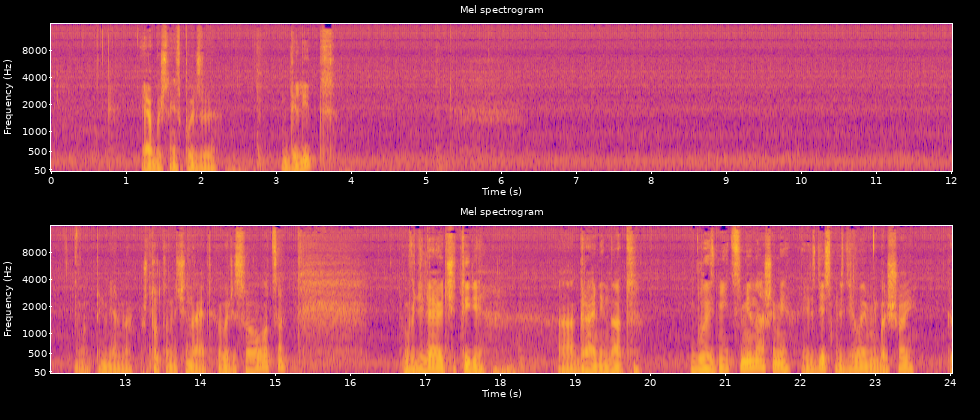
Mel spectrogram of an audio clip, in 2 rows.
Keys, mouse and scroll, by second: 10.5-12.4 scroll up 2, 12.4 click, 13.9 click, 15.9 click, 18.3 shift+click, 19.0 shift+click, 19.9 shift+click.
